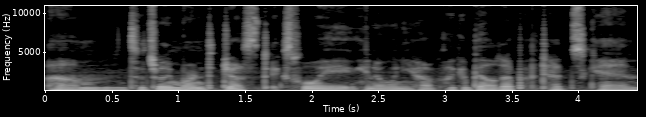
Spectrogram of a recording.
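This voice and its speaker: A woman speaks at a moderate pace with a fairly low pitch and flat, monotone intonation. Noticeable background noise runs underneath. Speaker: ASMR creator. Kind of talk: ASMR soft-spoken tutorial. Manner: soft-spoken; hesitant with fillers.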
